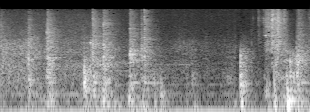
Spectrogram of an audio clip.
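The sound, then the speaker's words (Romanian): Knocking on an admiral's door: a series of sharp, dull raps in irregular groups over a steady background hiss. “Nu răspunde nimeni. Lasă, lasă că o să bat eu.”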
